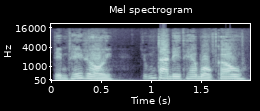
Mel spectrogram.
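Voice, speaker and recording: A man's voice: medium pitch, fast talker, a little mellow, husky, no echo, natural voice. A man voicing a proud, friendly boy of about twelve in a storybook, a bit boastful. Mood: cocky.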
